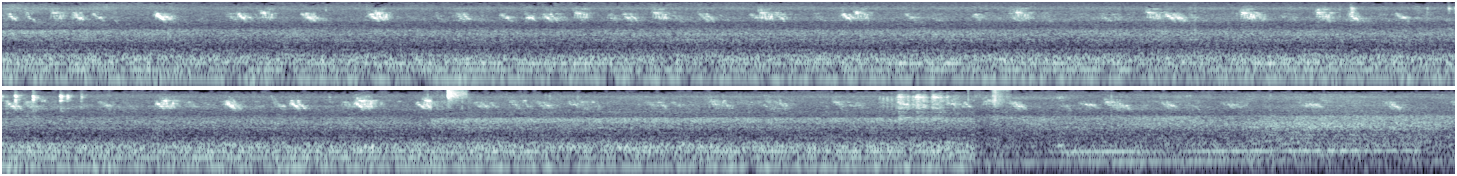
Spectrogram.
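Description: Small birds chirping in short, high notes roughly twice a second, over a steady low machine hum that changes pitch about three-quarters of the way through.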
